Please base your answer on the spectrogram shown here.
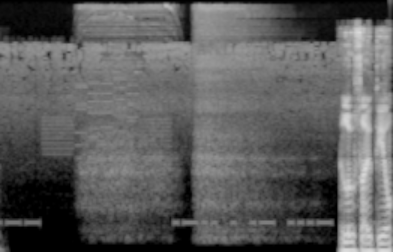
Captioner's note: A strange signal grows louder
